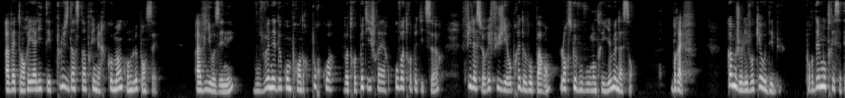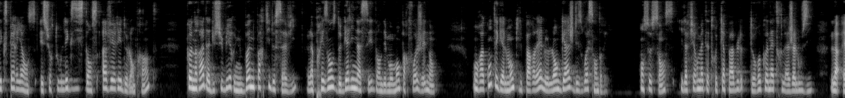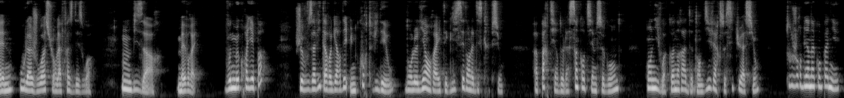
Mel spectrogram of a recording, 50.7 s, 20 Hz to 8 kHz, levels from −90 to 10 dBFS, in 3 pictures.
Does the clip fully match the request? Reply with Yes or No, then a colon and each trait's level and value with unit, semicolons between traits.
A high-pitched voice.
Yes: high, 200 Hz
